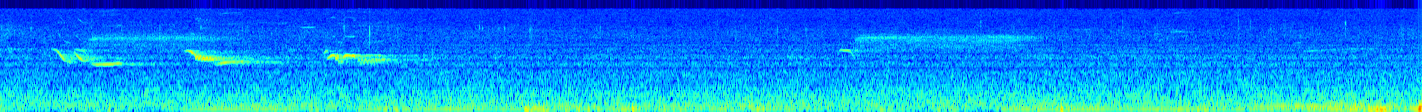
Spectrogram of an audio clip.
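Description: An American robin gives three quick, sharp downslurred chirps about a second apart, then a fainter one, over a steady low engine drone.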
